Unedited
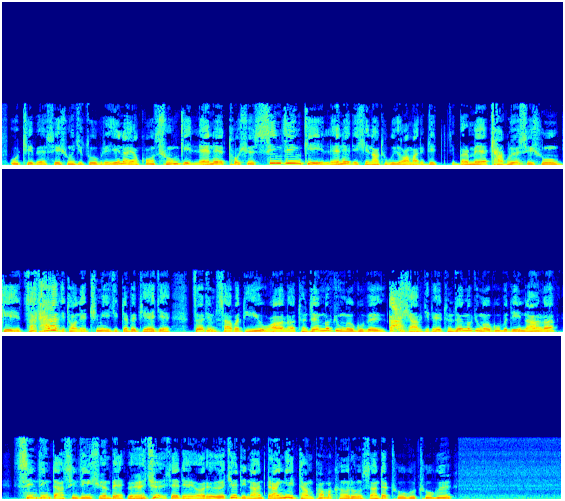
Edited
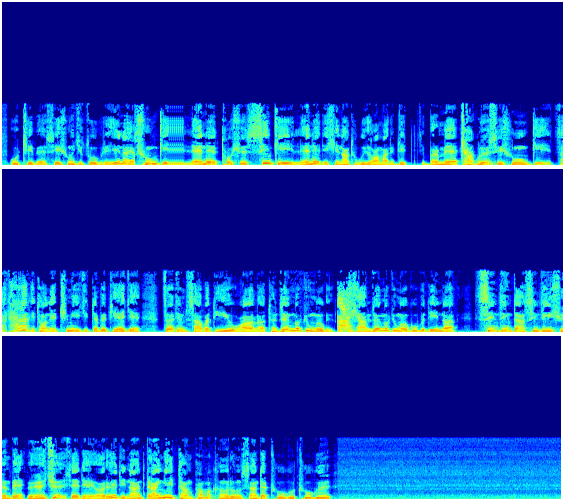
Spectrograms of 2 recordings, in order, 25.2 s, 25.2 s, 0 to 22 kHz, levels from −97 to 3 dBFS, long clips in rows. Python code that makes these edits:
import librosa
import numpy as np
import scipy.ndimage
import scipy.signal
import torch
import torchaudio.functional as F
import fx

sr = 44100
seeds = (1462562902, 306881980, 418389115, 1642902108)

y = fx.edit(x, sr, fx.cut(start_s=1.99, length_s=0.32),
    fx.stutter(start_s=2.81, slice_s=0.03, count=8),
    fx.cut(start_s=4.12, length_s=0.34),
    fx.fade_down_up(start_s=8.23, length_s=1.18, db=-8.0, fade_s=0.39),
    fx.cut(start_s=13.73, length_s=0.33),
    fx.cut(start_s=14.68, length_s=0.46),
    fx.cut(start_s=16.3, length_s=0.26),
    fx.cut(start_s=19.97, length_s=0.31), tone=tone)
